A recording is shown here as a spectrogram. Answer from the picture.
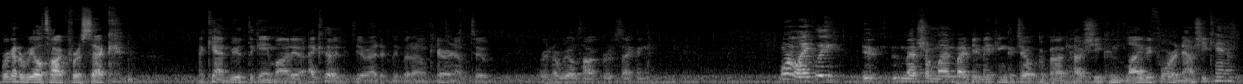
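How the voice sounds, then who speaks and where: Amid noticeable background noise and audible room echo, a man with a fairly low pitch rushes along at a very fast pace with lively intonation, broken by long, frequent pauses. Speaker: let's play gamer. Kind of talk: casual gameplay commentary.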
